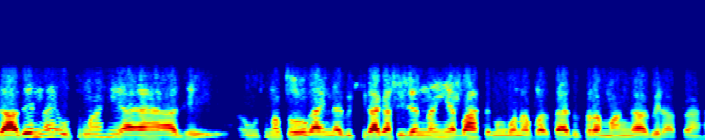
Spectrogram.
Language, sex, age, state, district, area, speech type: Hindi, male, 18-30, Bihar, Begusarai, rural, conversation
